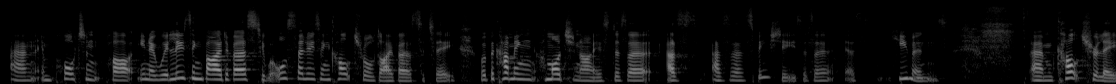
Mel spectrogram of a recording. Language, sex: English, female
